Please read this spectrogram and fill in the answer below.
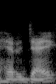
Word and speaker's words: Hercai: sinetron ini hej hej tapi sebenarnya bacanya harjay Karno Sheikh tanpa kalau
